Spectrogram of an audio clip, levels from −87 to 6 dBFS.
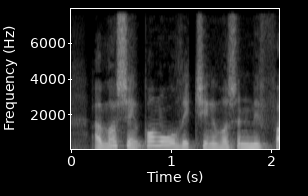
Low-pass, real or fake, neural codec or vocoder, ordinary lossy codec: none; fake; codec, 16 kHz, 0.5 kbps, FunCodec, trained on LibriTTS, 25 frames a second; none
